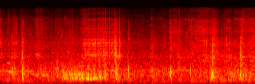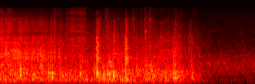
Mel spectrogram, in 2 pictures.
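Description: A train rumbles past close by, wheels clattering over the rail joints.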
